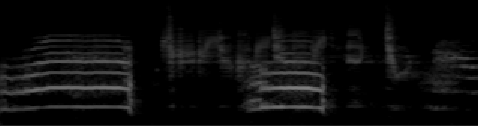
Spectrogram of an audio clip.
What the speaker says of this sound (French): mais le chat était là,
